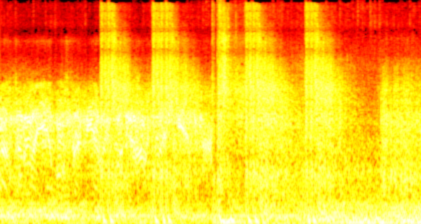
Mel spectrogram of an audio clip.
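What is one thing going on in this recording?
Rifle shots fire in quick bursts.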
